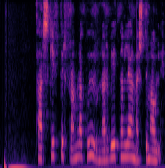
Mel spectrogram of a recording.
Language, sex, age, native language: Icelandic, female, 40-49, Icelandic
